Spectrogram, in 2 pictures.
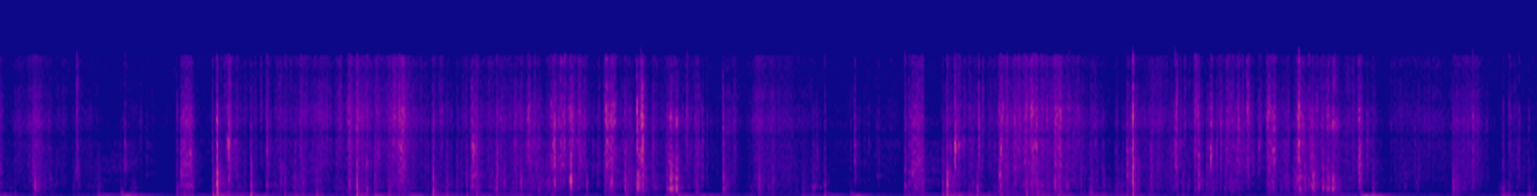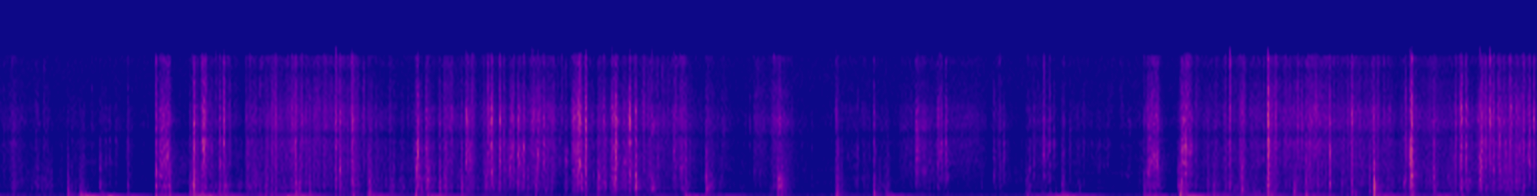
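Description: Trading-card packs being torn open and their wrappers crinkled and crumpled by hand, in irregular rustling bursts, with cards and packs handled on a table. A low hum comes and goes underneath.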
